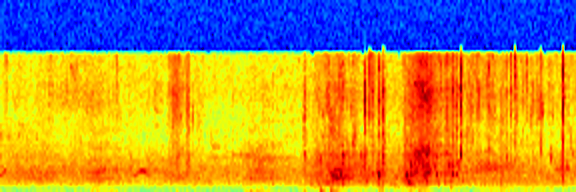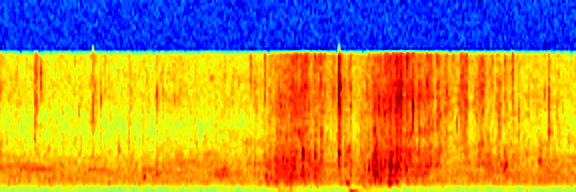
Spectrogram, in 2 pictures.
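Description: A river flowing steadily in the background, with two spells of rustling and knocking: about three seconds in, and again about eight and a half seconds in.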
